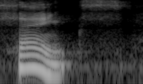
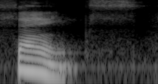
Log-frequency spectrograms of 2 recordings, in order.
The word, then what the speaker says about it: thanks: Por exemplo, na palavra thanks. Thanks. Então, começa com a língua para fora. Aí, assim que você pronunciar o TH, thanks. Thanks.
